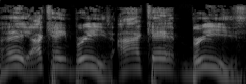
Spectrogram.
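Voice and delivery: high, slow pleading gasp. Retold or imitated. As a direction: plead for air, drawn out. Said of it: "Eric starts telling them".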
